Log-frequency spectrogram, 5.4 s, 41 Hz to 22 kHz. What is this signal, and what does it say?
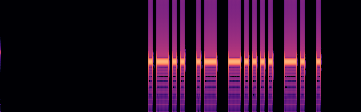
Morse code, heard as a keyed tone, about 20 wpm, 700 Hz. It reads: LA6NE
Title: DXCC-100 Call Signs - 5 Characters - Repeated 3x - 20wpm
